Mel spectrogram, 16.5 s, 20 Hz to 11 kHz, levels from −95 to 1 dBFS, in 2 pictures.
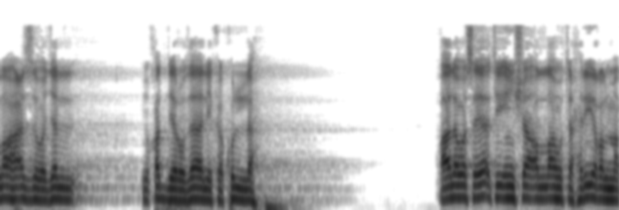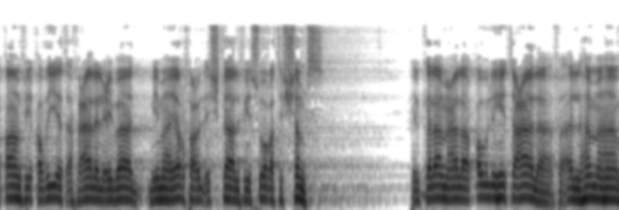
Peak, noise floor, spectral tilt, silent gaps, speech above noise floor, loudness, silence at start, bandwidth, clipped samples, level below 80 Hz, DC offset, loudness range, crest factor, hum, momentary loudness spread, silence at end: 0 dBFS; -86 dBFS; -7 dB/octave; none; 71 dB; -16 LUFS; 0 s; 7.8 kHz; under 0.1%; -42 dBFS; under 0.1%; 4 LU; 16 dB; none; 7 LU; 0 s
